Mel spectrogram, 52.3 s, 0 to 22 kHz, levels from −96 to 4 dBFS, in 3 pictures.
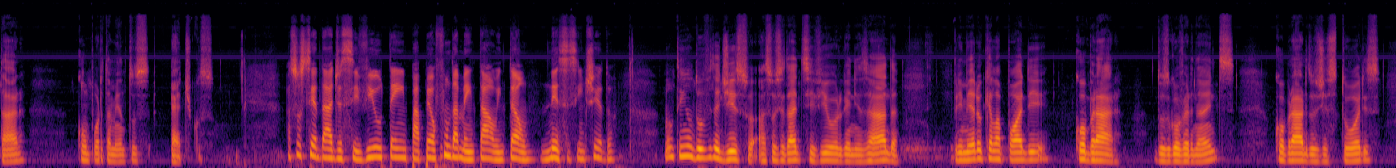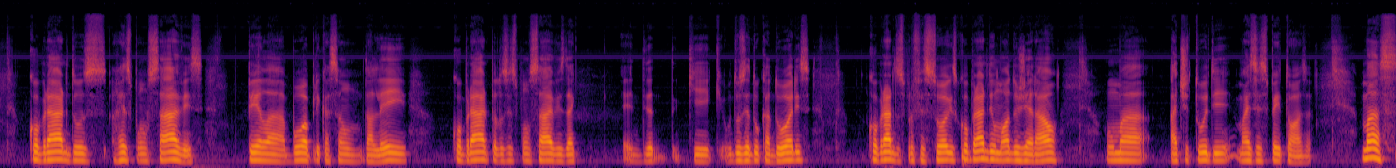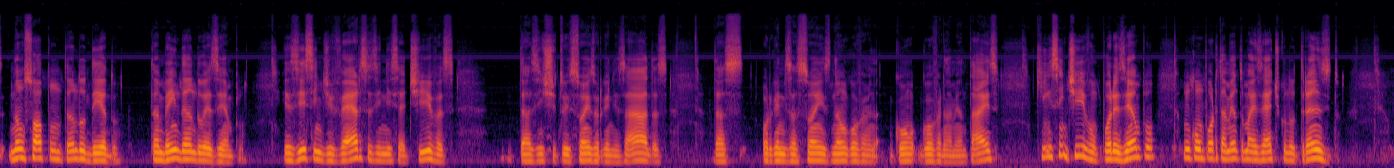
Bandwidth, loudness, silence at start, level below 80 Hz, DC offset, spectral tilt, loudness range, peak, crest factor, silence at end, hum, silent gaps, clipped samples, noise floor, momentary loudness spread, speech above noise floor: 16 kHz; -27 LUFS; 0 s; -62 dBFS; under 0.1%; -6 dB/octave; 4 LU; -6 dBFS; 20 dB; 0.7 s; none; none; under 0.1%; -64 dBFS; 12 LU; 37 dB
